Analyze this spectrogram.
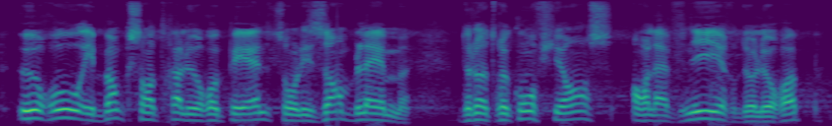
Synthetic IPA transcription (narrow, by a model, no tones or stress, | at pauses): øʁoebɑ̃ksɑ̃t̪χaløʁɔpeɛnsɔ̃lezɑ̃blɛmd̪ənɔt̪χəkɔ̃fjɑ̃sɑ̃lavniʁd̪əløʁɔp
